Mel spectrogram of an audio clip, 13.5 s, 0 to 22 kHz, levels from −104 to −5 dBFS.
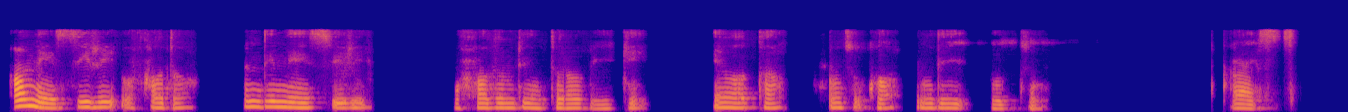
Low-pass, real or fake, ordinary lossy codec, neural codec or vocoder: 7.2 kHz; fake; none; codec, 16 kHz, 1.1 kbps, Voila-Tokenizer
